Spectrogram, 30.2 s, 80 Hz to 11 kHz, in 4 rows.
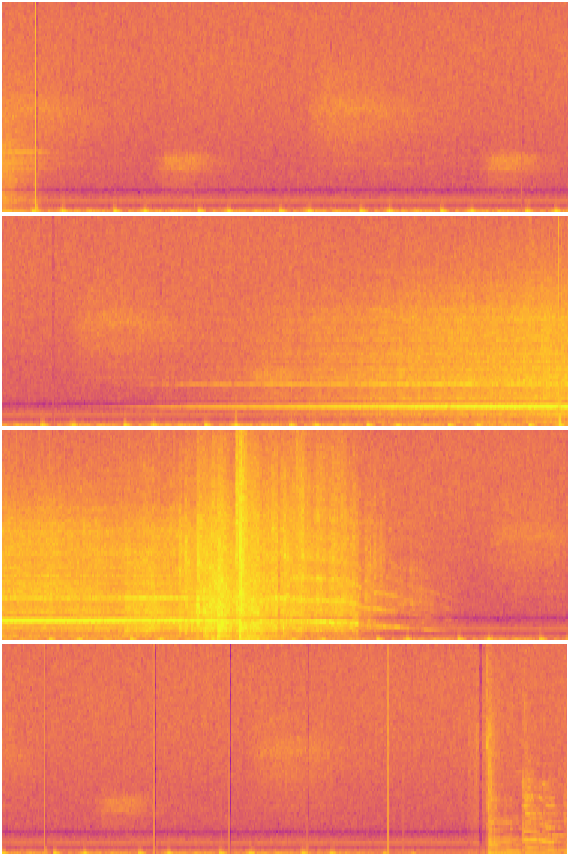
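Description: Suspense soundtrack with a steady low heartbeat-like pulse and held tones. A rush builds for several seconds and ends in one loud crash about 18 seconds in as the test car hits the barrier, followed by falling tones.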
